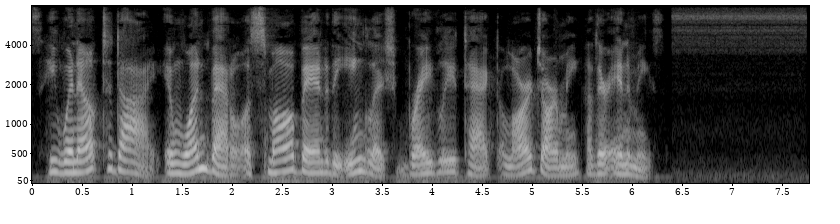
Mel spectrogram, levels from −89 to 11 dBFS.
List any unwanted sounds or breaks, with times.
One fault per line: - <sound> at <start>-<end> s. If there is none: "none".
none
